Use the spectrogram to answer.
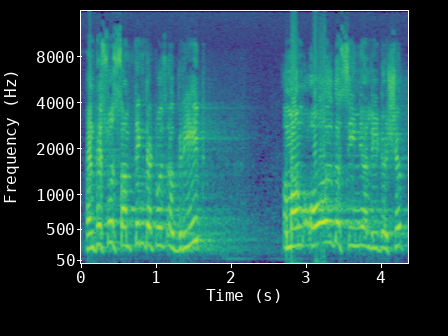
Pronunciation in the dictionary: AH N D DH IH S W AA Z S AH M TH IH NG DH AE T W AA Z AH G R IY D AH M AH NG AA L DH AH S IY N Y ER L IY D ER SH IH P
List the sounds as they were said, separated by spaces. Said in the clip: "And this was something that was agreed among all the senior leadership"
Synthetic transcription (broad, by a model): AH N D IH S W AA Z S AH M T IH NG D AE T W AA Z AH G R IY D AH M AH NG AA L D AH S IY N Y ER L IY D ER SH IH P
